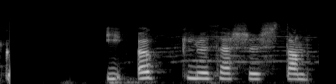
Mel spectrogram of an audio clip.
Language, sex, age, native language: Icelandic, male, 9, Icelandic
